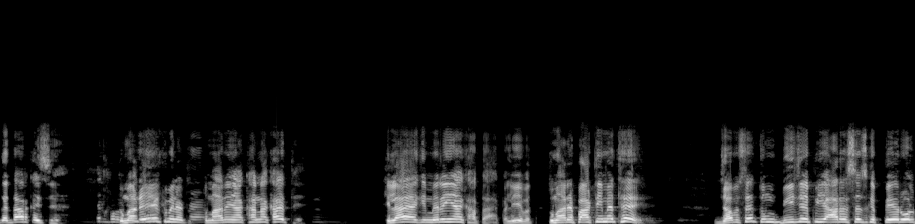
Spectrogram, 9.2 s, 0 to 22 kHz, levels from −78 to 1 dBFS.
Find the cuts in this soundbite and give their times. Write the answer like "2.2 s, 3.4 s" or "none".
5.4 s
